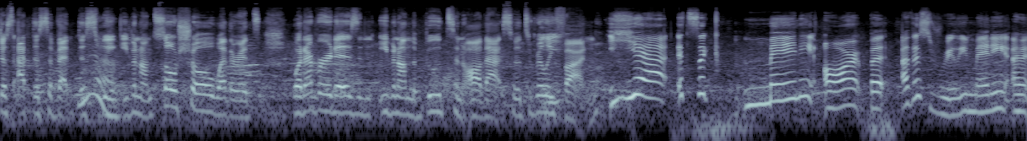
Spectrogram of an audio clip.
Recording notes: From the show floor at B2BMX 2023.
